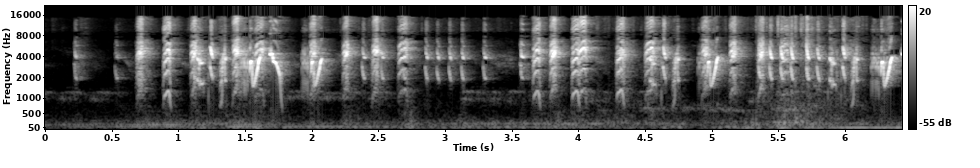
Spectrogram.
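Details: Pied fantail in lively full song, used to lure or train other birds: rapid strings of bright, high chirps and down-slurred squeaks, nearly unbroken throughout.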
